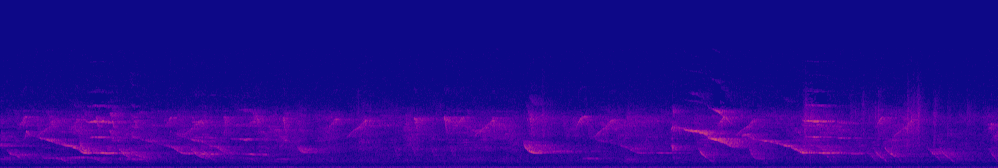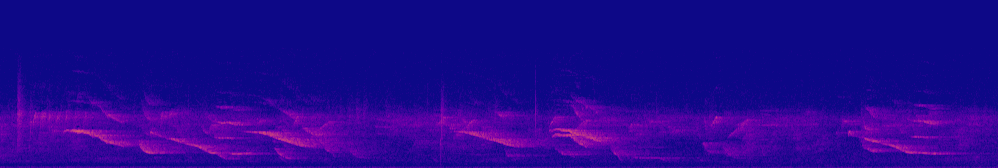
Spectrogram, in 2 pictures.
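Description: Birds calling faintly: runs of high notes that each slide downward, repeated every couple of seconds, over a steady low background hum.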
